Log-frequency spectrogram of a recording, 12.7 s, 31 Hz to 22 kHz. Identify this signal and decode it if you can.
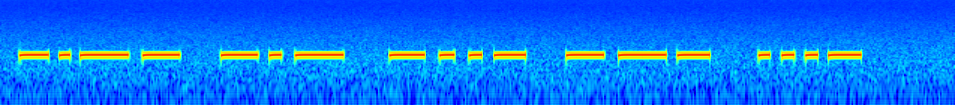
Morse code, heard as a keyed tone, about 7 wpm, 710 Hz. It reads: YKXOV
